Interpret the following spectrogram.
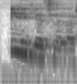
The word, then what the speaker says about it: iyi geceler: iyi geceler (czyt.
